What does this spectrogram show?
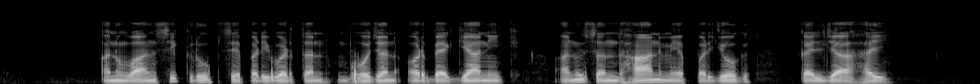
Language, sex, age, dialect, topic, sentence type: Magahi, male, 18-24, Southern, agriculture, statement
